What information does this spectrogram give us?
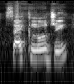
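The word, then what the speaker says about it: psychology: जिसमें B silent है साइकोलॉजी मनोवैज्ञानिक जिसमें पी साइलेंट है नाइफ जिसमें के साइलेंट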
